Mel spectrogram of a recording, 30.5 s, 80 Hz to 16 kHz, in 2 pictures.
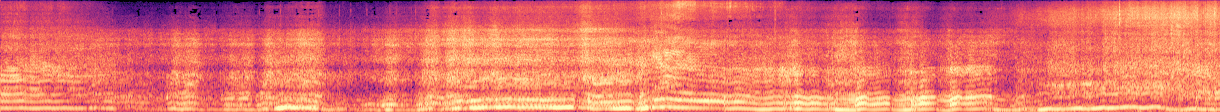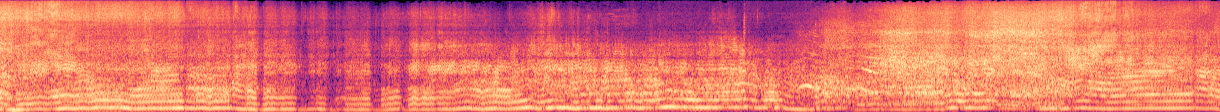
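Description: Peugeot 205 rally car engine revving hard through corners, its pitch repeatedly climbing and dropping with throttle and gear changes. The engine note dips briefly about two-thirds of the way through, then picks up again.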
